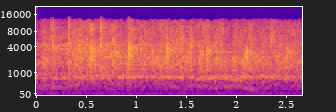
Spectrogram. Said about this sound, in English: Clap your hands.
